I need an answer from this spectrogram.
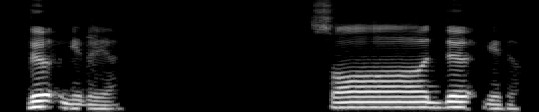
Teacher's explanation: Dan untuk dal di situ ada qalqalah. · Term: Qalqalah kubro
